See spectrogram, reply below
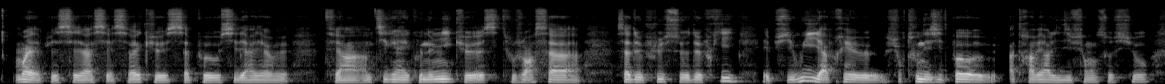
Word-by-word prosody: Mouais 110 -3 +5
puis 100 - -4
c'est 100 +1 +1
a 100 0 +2
c'est 100 0 -2
c'est 100 +1 -3
vrai 110 +1 +3
que 105 -2 0
ça 100 0 -1
peut 105 +1 -1
aussi 105 0 0
derrière, 105 -1 +1
heu, 95 -2 -5 0.3
te - - -14
faire 105 -2 0
un 100 0 -1
petit 110 +2 -4
gain 115 -1 +1
économique, 115 +4 +2
heu, 105 +1 +4
c'est 110 0 -6
toujours 105 0 -3
ça 105 -2 +1 0.3
ça 115 - +2
de 115 0 +2
plus, 115 +1 -4
heu, 110 - +3
de 110 0 +2
pris 150 +6 -3 0.2
et - - -3
puis 115 - -5
oui 155 +3 +4
après, 125 -2 +1
heu, 105 -1 +2
surtout - - -5
n'hésite 115 -3 +1
pas, 125 - +5
heu, 110 -3 +4
à - - -5
travers 110 +1 -1
les 105 - 0
différents 100 +1 -5
sociaux 105 +1 -7
105 Hz, 220 wpm, -22 LUFS, 105-115 Hz, 0.3 s, Mouais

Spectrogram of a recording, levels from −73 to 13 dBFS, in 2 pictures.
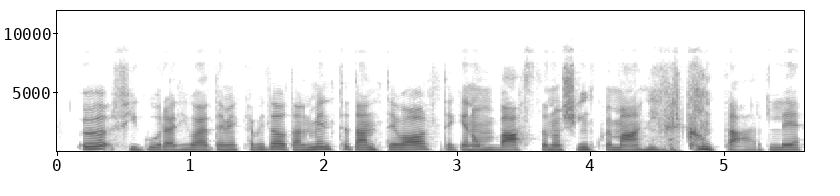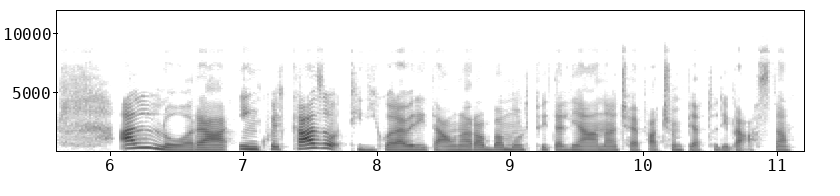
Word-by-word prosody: Uh, 225 +1 +2
figurati, 185 -3 -4
guarda 180 -1 -1
mi 180 - -1
è - - -34
capitato 205 +1 -1
talmente 210 +5 -1
tante 195 -1 +1
volte 200 0 +1
che 180 - -3
non 175 +1 -2
bastano 180 0 +3
5 195 +2 -3
mani 180 +1 +2
per 180 - -6
contarle. 185 -3 -1 0.5
Allora, 190 - +4
in 225 -2 +2
quel 225 0 -5
caso 310 +2 +7
ti 185 - -12
dico 165 +1 -7
la 170 -1 +2
verità 175 +1 -2
una 170 +1 -3
roba 180 +1 -2
molto 180 +1 -7
italiana, 160 -3 -3
cioè 155 -2 -6
faccio 155 +3 -6
un - - -7
piatto 155 -2 -9
di - - -9
pasta 160 +1 -6
180 Hz, 180 wpm, -23 LUFS, 175-200 Hz, 0.5 s, caso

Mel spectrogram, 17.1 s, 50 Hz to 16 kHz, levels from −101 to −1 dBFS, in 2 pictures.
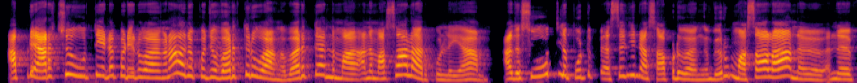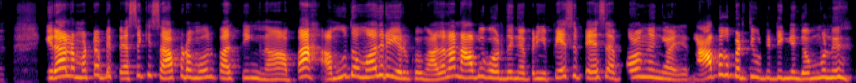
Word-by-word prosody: அப்படி - - -1
அரைச்சு 365 +8 +4
ஊத்தி 365 +3 -6
என்ன 390 +2 -3
பண்ணிடுவாங்கன்னா, 330 0 0
அத 390 - -1
கொஞ்சம் 315 -3 -4
வறுத்துருவாங்க. 305 - 0
வறுத்து 400 +3 0
அந்த 330 - -4
ம - - +1 0.2
அந்த 285 +2 -3
மசாலா 415 +9 +2
இருக்கும். 220 0 -13
இல்லையா? 205 +3 -3 0.4
அத 255 -1 +2
சோத்துல 415 +4 -5
போட்டு 320 -2 -9
பெசஞ்சி 375 +13 -5
நான் 275 -2 -2
சாப்பிடுவங்க. 235 -3 -4
வெறும் 325 +2 -6
மசாலா 330 +7 +4
அந்த 250 -4 -4 0.3
அந்த 250 -2 -3 0.7
இறால 365 +4 +8
மட்டும் 320 +6 -3
அப்படியே 345 - -9
பெசைக்கி 390 +10 -6
சாப்பிடும்போது 310 +3 +1
பார்த்தீங்கன்னா, 265 -4 -3
அப்பா 340 +11 +9 0.2
அமுதம் 360 +3 -5
மாதிரி 380 +1 +2
இருக்குங்க! 260 -4 -7
அதெல்லாம் 360 +6 +2
ஞாபகம் 310 0 +2
வருதுங்க 275 -2 -5
இப்போ. 255 +2 -8
நீங்க 255 -1 -8
பேச 355 +4 +1 0.2
பேச 280 -1 -1
போங்கங்க. 325 -5 -2 0.3
ஞாபகப்படுத்தி 360 - +2
விட்டுட்டீங்க 280 0 -4
கம்முனு. 305 +4 -2
305 Hz, 160 wpm, -23 LUFS, 265-360 Hz, 0.7 s, அப்பா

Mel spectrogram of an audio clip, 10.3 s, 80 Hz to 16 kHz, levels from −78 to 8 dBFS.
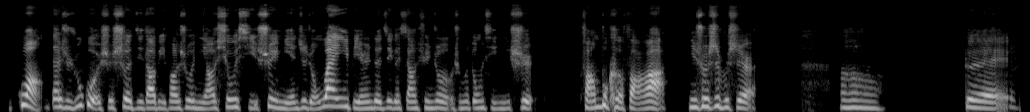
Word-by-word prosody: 逛， 290 -3 +5
但 255 0 +1
是 230 - -4
如 275 +7 -1
果 195 - +3
是 225 - -4
涉 245 0 +3
及 210 0 -6
到， 210 -1 +4
比 210 - -6
方 215 0 -1
说 230 -1 -2
你 205 - -4
要 200 +1 -2
休 250 +3 0
息 220 -3 -4
睡 255 -4 +1
眠 200 -2 -2
这 230 - -3
种， 205 -2 -3
万 280 -1 +6
一 270 - 0
别 210 -4 -2
人 210 +1 -2
的 220 - +2
这 225 +2 -4
个 210 - -2
香 210 0 -3
薰 215 +1 -5
中 220 0 -2
有 190 - -8
什 200 - -12
么 215 - -6
东 220 +1 -4
西， 200 -2 -10
你 200 +1 -8
是 220 - -1 0.4
防 220 -2 +1
不 310 - +5
可 270 -5 0
防 205 -2 0
啊。 220 - +6 0.2
你 245 -1 0
说 265 +2 +3
是 280 - +1
不 235 - -1
是？ 230 -3 0 0.8
嗯， 230 -4 -4 0.8
对。 235 +2 +1
220 Hz, 285 characters per minute, -23 LUFS, 210-245 Hz, 0.8 s, 万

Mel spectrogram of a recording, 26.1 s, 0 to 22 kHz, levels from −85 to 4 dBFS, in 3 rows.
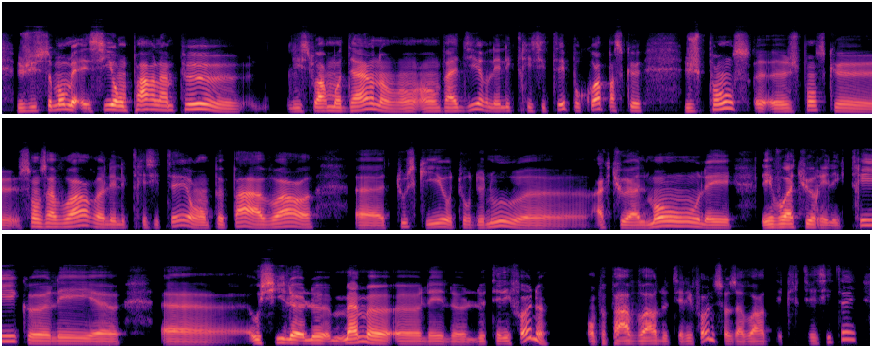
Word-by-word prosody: Justement 135 +8 +1
mais 160 - +4
si 165 +9 +3
on 150 -3 +7
parle 165 +2 +5
un 150 0 +2
peu, 150 - +2
heu, - - -26 0.3
de 110 - -16
l'histoire 125 +2 +3
moderne, 135 +8 +3
on - - +4
on 115 +1 -2
on - - -8
va 120 0 +2
dire 150 +6 -3
l'électricité. 120 -1 -6
Pourquoi - - +1
parce - - -3
que 130 -1 -2 0.4
je 120 0 -3
pense, 210 +5 +1
heu 110 - -1
heu, - - -2
je 115 -1 -8
pense 155 0 -3
que 105 -6 -3
sans 135 -2 -1
avoir, 140 +6 +3
heu, - - +2
l'électricité 110 - -7
on 95 -2 +1
peut - - -5
pas - - +4
avoir, 120 +2 +2 0.4
heu - - -4
heu, 90 -1 -1
tout 135 - -9
ce - - -5
qui 115 +4 -5
est - - -1
autour 110 -1 -5
de 100 - -6
nous, 140 +3 -2
heu, 90 -5 -4 0.2
actuellement. 140 +10 +1
Les 100 -5 -1 0.3
les 105 - +2
voitures 115 0 +2
électriques, 180 - -5
heu, 105 -1 +3
les, 100 -1 -3
heu 90 -1 0 0.4
heu, 80 -4 -3 0.2
aussi 135 +3 +2
le 130 -4 +8
le 115 +1 +1
même, 130 - +4
heu 115 -2 +5
heu, 95 0 0
les 95 0 -4
le 85 -1 -5
le 85 +3 -8
téléphone. 100 0 -1 0.4
On - - -2
peut - - -11
pas - - +1
avoir 100 +1 0
de 95 - -9
téléphone 100 - -5
sans 90 - -6
avoir 90 +1 -2
d'électricité, 155 - -11
115 Hz, 170 wpm, -24 LUFS, 100-145 Hz, 0.4 s, le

